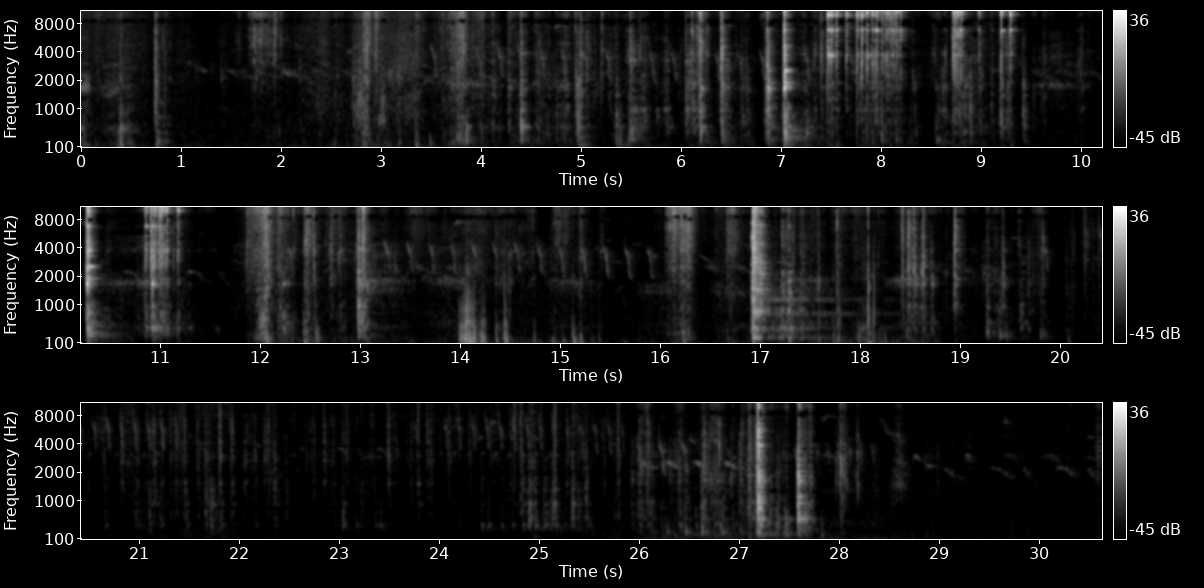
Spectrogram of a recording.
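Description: Socket ratchet clicking and metal tool clatter while spark plugs are worked loose and pulled from a lawn mower engine. The sound comes in bursts of sharp clicks through the first twenty seconds, goes mostly quiet, then returns in another burst near the end.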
